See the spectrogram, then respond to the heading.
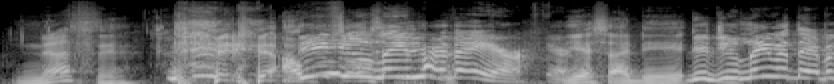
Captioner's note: chuckles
